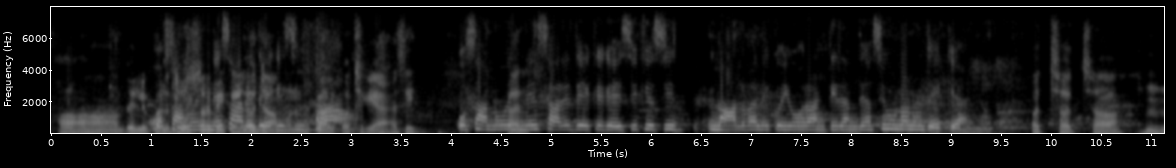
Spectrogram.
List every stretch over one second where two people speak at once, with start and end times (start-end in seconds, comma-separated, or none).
1.0-3.1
